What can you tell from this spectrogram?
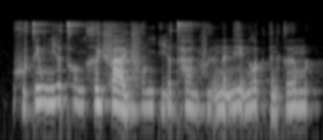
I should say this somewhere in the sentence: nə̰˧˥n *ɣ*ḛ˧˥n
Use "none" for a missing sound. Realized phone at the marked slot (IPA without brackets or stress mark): ɣ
